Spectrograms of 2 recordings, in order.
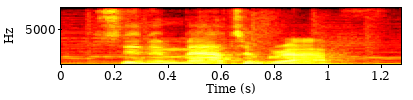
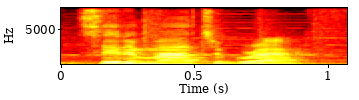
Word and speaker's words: cinematograph: camera and projector, the cinematograph. And I'm not confident with how you pronounce it again, but I think I would say cinematograph. There you go. Cinematograph. Like cinema and then to graph.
